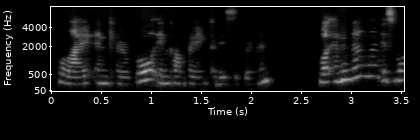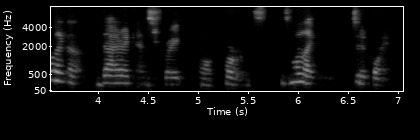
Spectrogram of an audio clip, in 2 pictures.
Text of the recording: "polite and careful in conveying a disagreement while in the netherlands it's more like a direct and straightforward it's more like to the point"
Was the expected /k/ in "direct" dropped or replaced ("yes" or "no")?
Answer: no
